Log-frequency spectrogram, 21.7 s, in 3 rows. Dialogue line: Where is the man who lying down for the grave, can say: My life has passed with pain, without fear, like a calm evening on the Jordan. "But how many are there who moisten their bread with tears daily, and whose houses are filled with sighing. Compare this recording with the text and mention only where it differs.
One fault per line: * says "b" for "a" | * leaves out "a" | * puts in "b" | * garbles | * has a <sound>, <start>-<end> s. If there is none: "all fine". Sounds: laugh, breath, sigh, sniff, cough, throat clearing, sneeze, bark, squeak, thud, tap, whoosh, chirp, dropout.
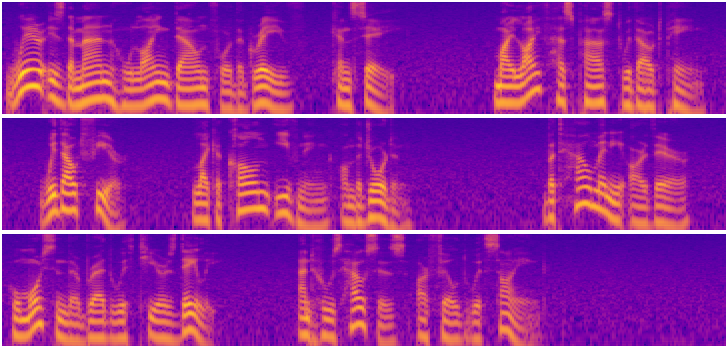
* says "without" for "with"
